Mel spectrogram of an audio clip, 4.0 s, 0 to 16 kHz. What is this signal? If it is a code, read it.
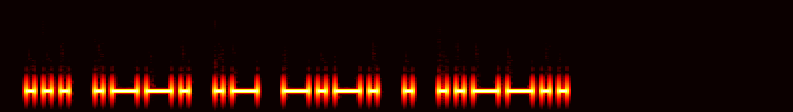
Morse code, heard as a keyed tone, about 28 wpm, 700 Hz. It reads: SPACE?
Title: Sentences from Top 1000 Words - Review Part 5 - 28wpm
